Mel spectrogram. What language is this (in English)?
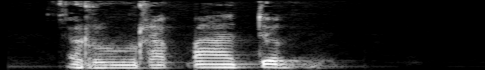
Nawdm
